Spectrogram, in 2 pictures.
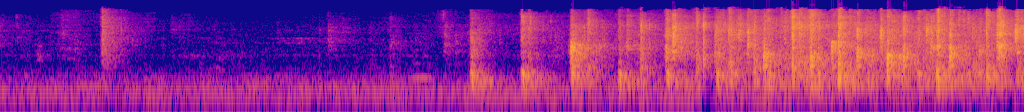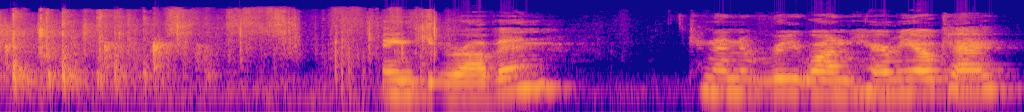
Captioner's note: applause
